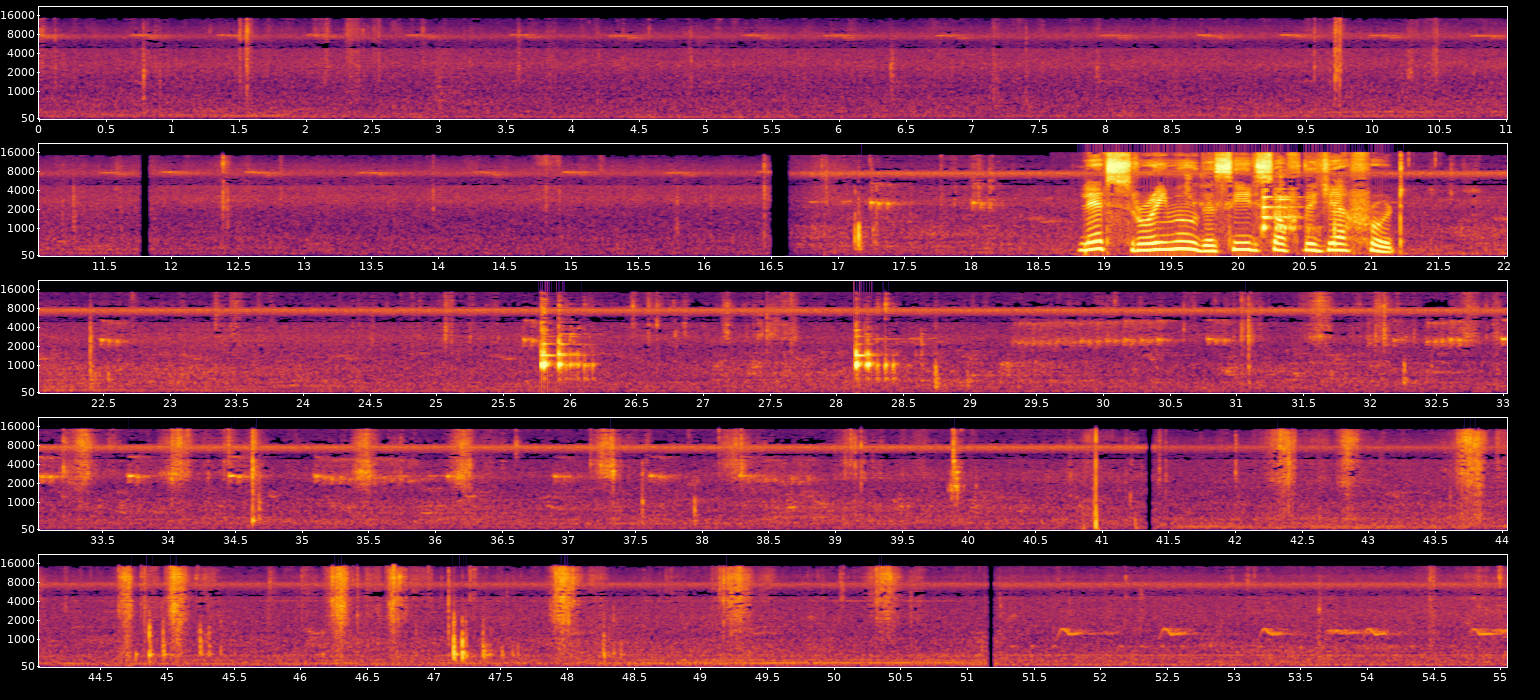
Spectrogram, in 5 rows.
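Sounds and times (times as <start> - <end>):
outdoor background hiss: 0.0 - 55.0
crickets chirring: 21.4 - 27.0, 28.2 - 31.3, 32.2 - 41.3
fruit being cut with blade: 31.0 - 40.0, 42.2 - 45.4, 46.0 - 48.4, 49.1 - 50.7.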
